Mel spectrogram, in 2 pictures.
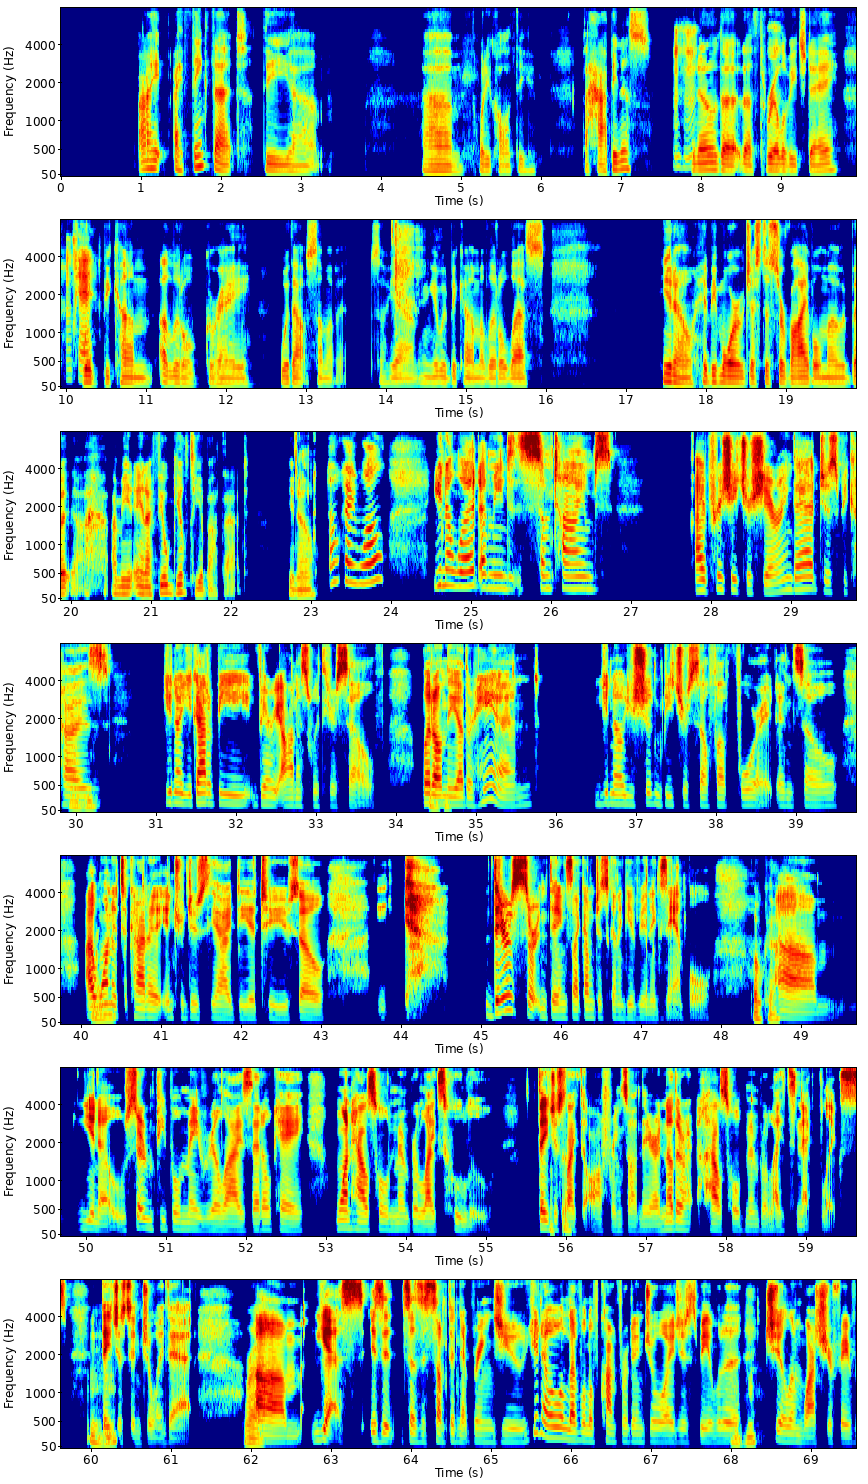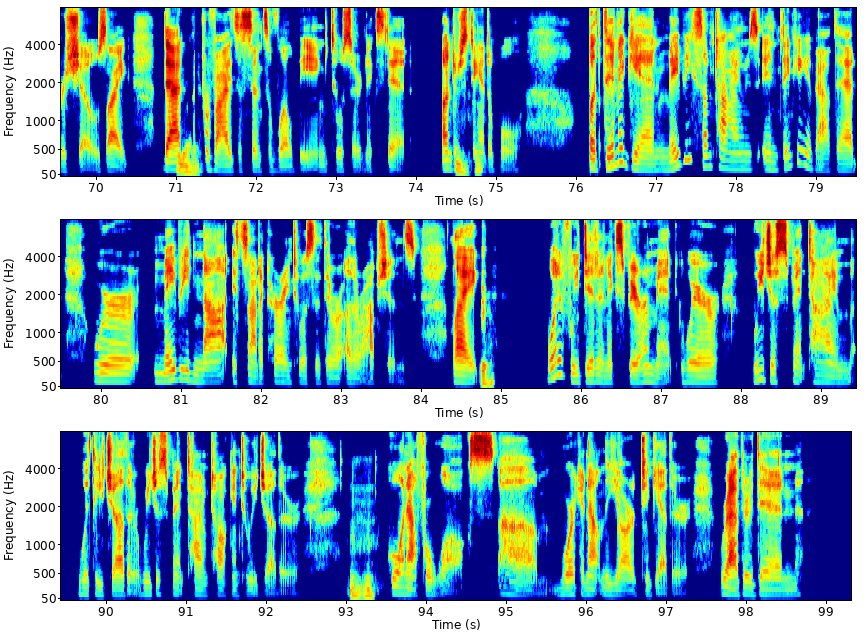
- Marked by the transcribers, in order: other background noise; sigh; sigh; tapping
- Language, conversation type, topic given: English, advice, How can I reduce anxiety about my financial future and start saving?
- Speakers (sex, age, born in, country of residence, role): female, 55-59, United States, United States, advisor; male, 55-59, United States, United States, user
